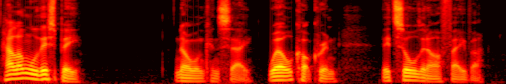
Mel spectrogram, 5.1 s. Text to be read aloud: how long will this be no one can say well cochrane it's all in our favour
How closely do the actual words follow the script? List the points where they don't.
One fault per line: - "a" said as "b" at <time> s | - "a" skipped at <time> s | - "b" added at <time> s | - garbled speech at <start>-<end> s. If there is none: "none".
none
